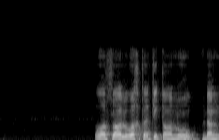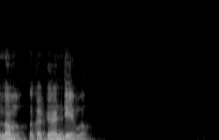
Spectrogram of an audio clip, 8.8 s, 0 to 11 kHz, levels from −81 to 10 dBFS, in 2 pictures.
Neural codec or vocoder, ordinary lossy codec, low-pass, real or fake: codec, 16 kHz, 1 kbps, FunCodec, trained on Chinese and English, 50 frames a second; MP3, 96 kbps; 7.2 kHz; fake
